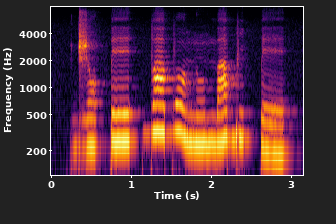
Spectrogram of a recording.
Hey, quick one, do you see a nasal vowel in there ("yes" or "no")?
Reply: yes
